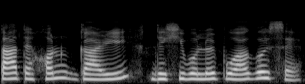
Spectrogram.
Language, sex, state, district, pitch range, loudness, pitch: Assamese, female, Assam, Kamrup Metropolitan, 240-265 Hz, -18 LUFS, 255 Hz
